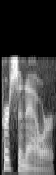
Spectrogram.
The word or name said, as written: person-hour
